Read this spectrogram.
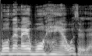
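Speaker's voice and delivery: ordinary talk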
